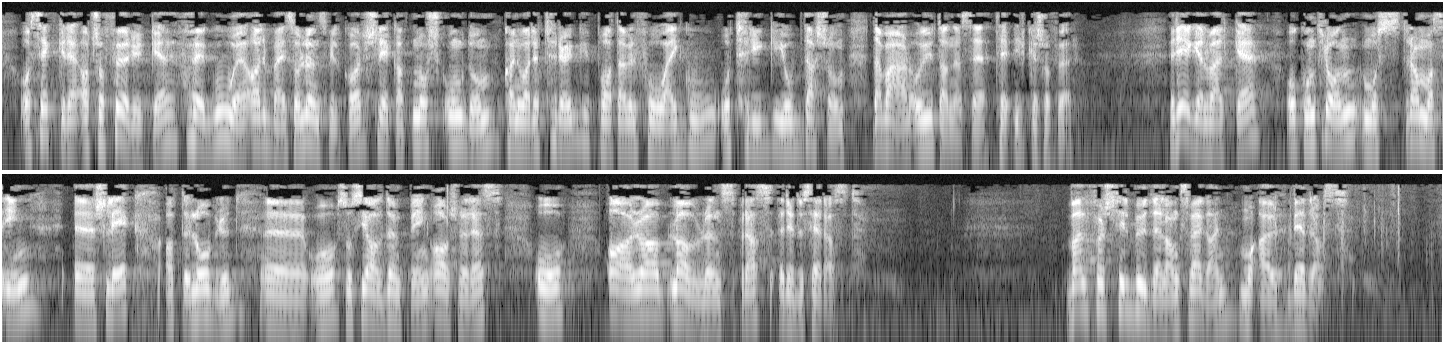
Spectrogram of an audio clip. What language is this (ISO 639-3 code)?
nno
